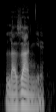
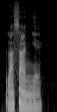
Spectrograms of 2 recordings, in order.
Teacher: Z is actually using my vocal cords. S, it's not.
